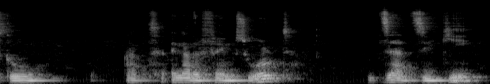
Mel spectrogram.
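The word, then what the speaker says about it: τζατζίκι: Tzatziki. You notice this tough zeta diphthong that we just saw before. Tzatziki. 3 syllables again. Tza, zi, and ki.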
